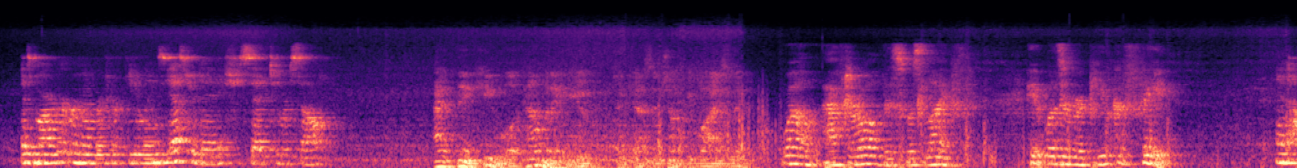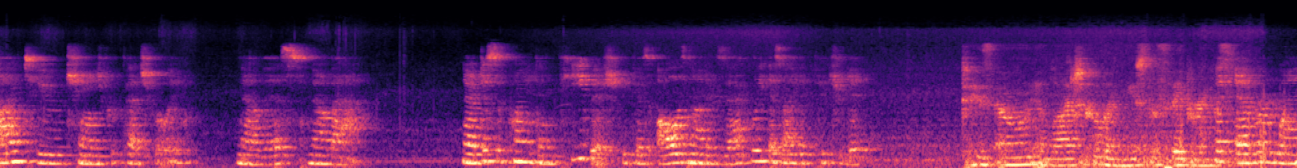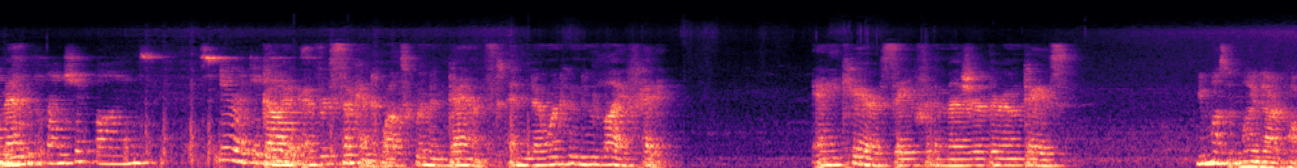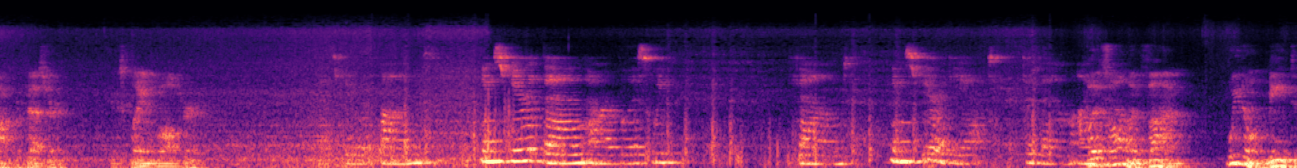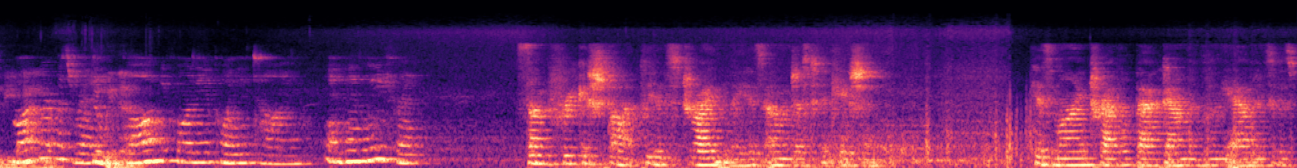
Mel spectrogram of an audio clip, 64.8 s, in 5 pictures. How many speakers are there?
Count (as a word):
three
